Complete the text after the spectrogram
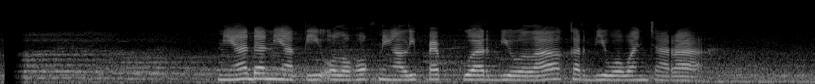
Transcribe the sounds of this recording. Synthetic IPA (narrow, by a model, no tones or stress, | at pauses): niadaniat̪iɔlɔɦɔk̚niŋalipɛp̚ɡuardiolakərdiwawaɲt͡ʃaɾa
